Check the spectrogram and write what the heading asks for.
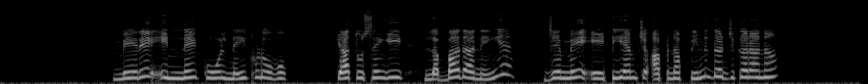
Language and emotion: Dogri, angry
